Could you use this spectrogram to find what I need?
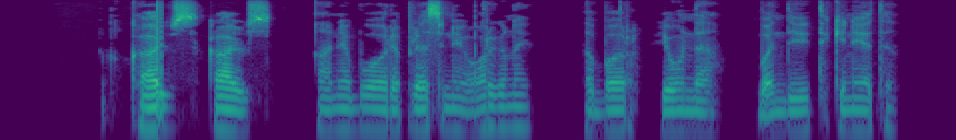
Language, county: Lithuanian, Vilnius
